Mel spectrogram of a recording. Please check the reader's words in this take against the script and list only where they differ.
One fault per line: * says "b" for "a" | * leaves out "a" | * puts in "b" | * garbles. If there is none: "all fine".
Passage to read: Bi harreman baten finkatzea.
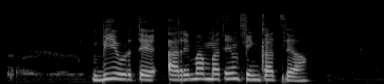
* puts in "urte"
